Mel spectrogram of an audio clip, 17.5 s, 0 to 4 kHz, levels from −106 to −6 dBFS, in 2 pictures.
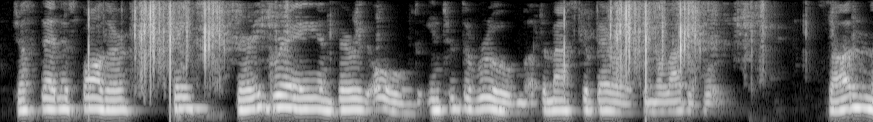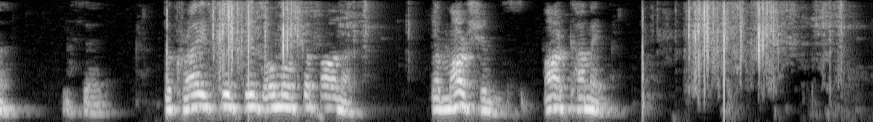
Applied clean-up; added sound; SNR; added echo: classical method WPE with log-MMSE.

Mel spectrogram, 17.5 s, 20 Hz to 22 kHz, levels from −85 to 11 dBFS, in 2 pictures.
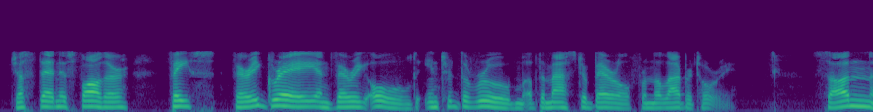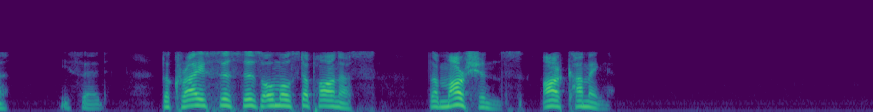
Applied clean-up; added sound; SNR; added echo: none; none; none; none.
